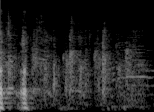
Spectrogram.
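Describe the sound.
During a Bible sermon, a crowd claps together for the Lord Jesus in a short burst of applause, with voices calling out over it. The clapping is moderately loud and dense rather than individual claps.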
